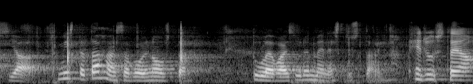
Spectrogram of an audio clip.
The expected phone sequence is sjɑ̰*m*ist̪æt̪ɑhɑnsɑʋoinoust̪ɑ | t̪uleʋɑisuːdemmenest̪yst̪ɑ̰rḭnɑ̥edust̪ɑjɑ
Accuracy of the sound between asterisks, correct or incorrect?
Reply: correct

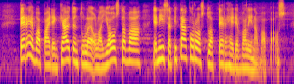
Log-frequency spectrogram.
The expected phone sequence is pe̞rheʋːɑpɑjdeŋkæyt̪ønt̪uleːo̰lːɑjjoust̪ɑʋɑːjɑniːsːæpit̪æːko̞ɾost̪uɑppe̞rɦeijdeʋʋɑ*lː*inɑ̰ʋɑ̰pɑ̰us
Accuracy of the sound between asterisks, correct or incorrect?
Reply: incorrect: l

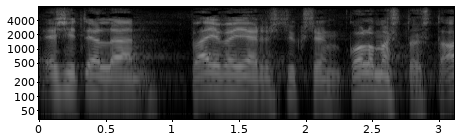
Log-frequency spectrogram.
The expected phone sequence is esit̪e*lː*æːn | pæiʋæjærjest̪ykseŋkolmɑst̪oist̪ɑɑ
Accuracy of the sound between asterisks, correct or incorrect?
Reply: correct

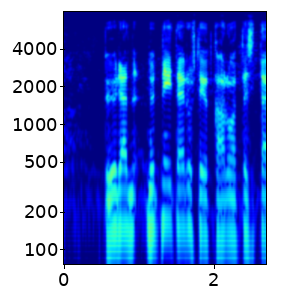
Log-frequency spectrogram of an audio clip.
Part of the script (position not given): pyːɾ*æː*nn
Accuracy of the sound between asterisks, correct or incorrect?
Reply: incorrect: æ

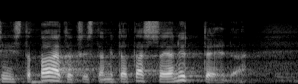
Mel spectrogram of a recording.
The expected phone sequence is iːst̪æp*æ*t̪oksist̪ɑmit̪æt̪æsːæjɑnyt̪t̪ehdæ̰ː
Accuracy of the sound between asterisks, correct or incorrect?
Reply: incorrect: æː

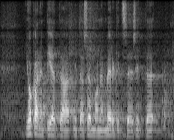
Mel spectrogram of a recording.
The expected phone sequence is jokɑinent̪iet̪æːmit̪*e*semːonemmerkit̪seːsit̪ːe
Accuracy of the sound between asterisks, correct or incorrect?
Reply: incorrect: æ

